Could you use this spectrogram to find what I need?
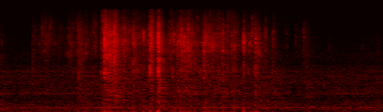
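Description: A foil card pack crinkles as hands tear it open.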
